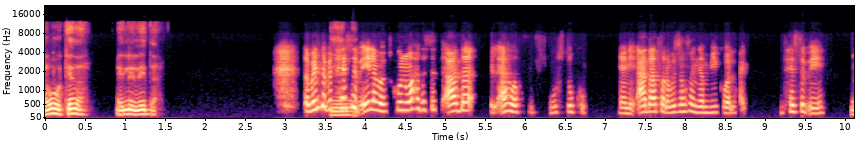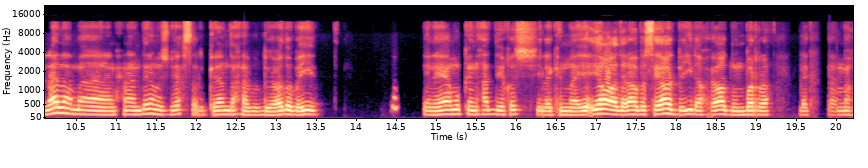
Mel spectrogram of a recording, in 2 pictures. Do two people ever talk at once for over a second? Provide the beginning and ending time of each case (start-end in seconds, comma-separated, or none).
none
